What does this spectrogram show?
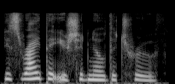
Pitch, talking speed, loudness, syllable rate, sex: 220 Hz, 310 wpm, -20 LUFS, 5.7 syllables/s, female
